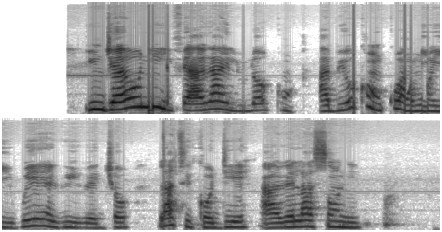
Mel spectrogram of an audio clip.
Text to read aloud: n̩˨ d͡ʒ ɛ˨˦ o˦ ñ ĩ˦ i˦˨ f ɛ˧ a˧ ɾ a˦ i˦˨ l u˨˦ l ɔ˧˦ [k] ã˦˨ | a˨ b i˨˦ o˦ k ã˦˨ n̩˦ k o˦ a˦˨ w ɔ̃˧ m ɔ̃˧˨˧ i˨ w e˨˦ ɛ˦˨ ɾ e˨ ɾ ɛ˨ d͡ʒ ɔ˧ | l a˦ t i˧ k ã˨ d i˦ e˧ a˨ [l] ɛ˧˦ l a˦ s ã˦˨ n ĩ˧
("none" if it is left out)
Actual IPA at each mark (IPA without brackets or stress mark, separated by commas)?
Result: k, ɾ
